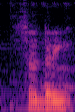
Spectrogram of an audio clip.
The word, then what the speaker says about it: soldering: muna natin ang ating sing iron sabi ni Google silent L sing iron at pag mainit na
